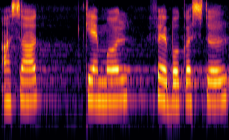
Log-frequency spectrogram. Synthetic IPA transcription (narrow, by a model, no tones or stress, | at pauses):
asat̪̚ | kɛməlfɛbəkasʈəɾ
